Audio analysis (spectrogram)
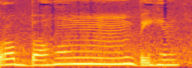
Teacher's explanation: اگر میم ساکن با کے پہلے آتا ہے تو ہمیں اسے گناہ کر کے پڑھنا ہے، 2 سے 3 سیکنڈ تک کھینچنا ہے اور نیسل ساؤنڈ میں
